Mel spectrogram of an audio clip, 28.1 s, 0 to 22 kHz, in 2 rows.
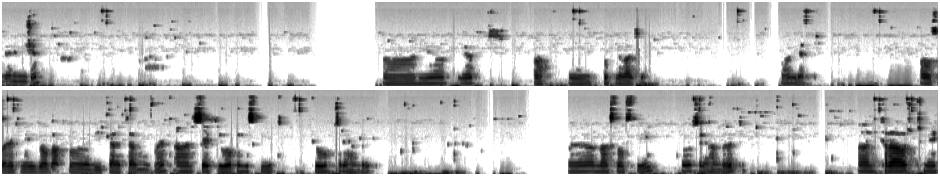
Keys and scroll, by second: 9.6 Delete, 19.8-21.3 typing, 25.4 KP_3, 26.4 Return.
